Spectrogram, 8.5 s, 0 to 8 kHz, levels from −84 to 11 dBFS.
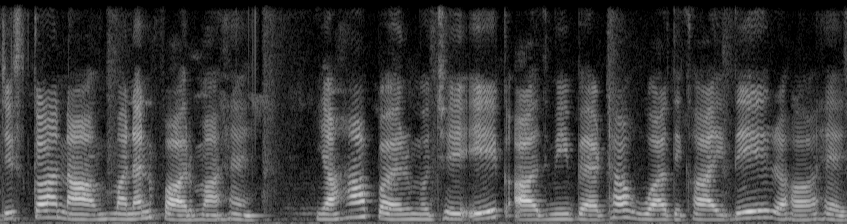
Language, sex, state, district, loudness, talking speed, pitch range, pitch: Hindi, female, Madhya Pradesh, Katni, -17 LUFS, 115 wpm, 170-225 Hz, 185 Hz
